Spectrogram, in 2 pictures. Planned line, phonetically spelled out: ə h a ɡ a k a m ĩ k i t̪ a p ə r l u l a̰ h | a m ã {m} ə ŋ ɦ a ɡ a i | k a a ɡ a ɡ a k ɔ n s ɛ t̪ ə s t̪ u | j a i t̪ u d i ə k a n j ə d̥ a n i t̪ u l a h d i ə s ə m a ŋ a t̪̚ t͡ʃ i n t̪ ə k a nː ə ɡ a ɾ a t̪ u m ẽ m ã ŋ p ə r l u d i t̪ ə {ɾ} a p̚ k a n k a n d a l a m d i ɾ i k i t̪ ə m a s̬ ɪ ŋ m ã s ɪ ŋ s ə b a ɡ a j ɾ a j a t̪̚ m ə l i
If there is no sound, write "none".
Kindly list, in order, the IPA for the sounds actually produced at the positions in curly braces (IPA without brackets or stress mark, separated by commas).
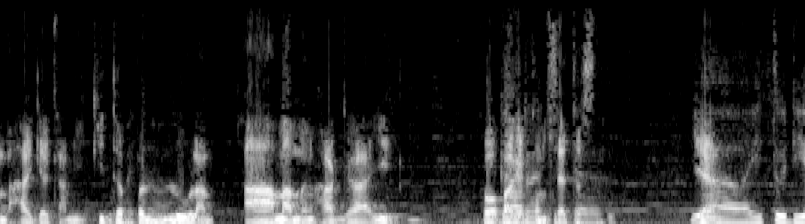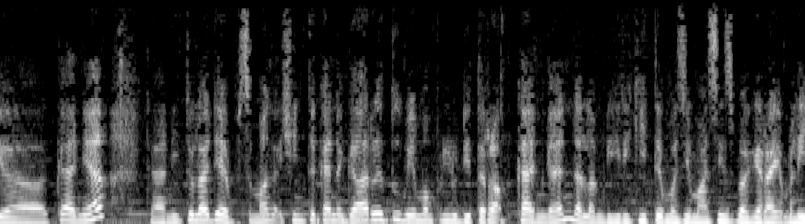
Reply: m, ɾ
